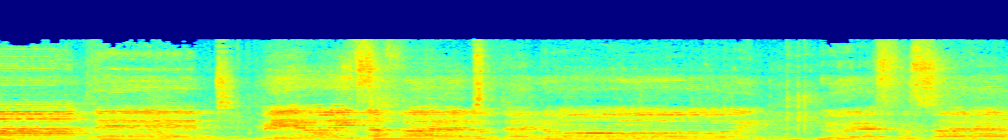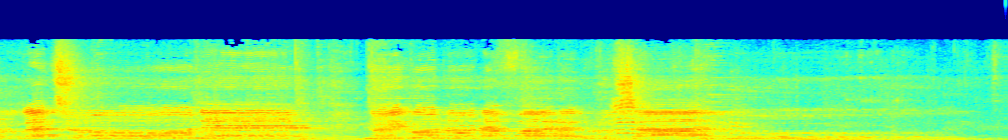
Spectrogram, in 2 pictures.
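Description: A girls' vocal group singing a religious song together, in sung phrases with long held notes.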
